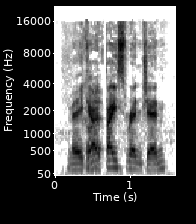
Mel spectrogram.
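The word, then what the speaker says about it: Basse-Rentgen: Rich, my route would start on the small French town of, again, pronunciation issue coming up here, Bas-Rentgen, or Rengen, Bas-Rentgen.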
